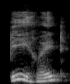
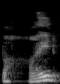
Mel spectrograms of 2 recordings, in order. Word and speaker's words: behind: बताते चले, ये है ई को अमूमन आ की तरह प्रोनाउंस किया जाता है। बहुत सारे अंग्रेज लोगों को बात करते हुए सुना है, वो बिहाइंड नहीं बोलते बल्कि इसको behind बोलते हैं, जैसे यहाँ पर आ की आवाज हो, behind।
